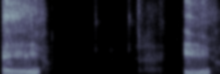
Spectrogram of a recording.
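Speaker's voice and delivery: "A, E" loud and drawn out as English letter names; vocal modelo para repetir. Shown as a demonstration. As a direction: model "A" as ay and "E" as ee, loudly. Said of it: "Vamos a hacerlo juntos". ("A, E" en inglés, fuerte para repetir)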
